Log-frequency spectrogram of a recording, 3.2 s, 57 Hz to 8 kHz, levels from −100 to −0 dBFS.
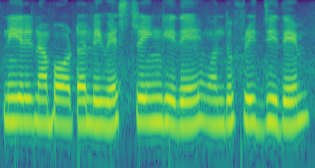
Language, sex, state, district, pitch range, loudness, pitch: Kannada, female, Karnataka, Bidar, 205-220 Hz, -13 LUFS, 215 Hz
